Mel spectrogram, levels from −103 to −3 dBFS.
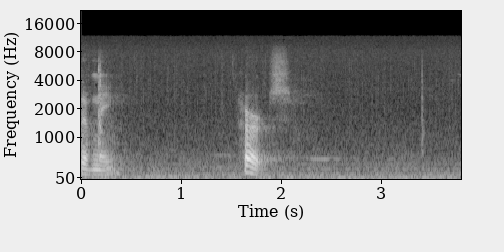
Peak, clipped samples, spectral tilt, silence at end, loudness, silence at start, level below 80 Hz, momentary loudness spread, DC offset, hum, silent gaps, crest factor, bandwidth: -4 dBFS; under 0.1%; -4.5 dB/octave; 0 s; -25 LUFS; 0 s; -44 dBFS; 23 LU; under 0.1%; none; none; 26 dB; 12 kHz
